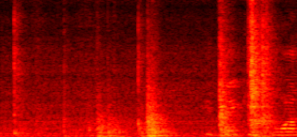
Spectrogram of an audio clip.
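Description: A hand scooping a creamy hair-treatment mix out of a plastic tub, making a few short scrapes and rustles of plastic. The loudest two come close together near the end.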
